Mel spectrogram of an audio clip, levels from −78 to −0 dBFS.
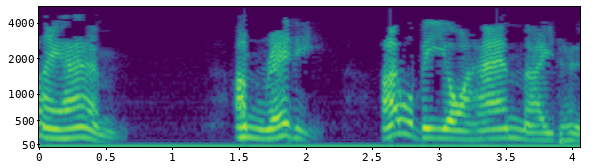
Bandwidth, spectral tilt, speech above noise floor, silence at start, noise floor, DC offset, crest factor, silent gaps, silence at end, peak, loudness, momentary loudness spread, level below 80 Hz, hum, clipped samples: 5.4 kHz; -9 dB/octave; 42 dB; 0 s; -57 dBFS; 4%; 16 dB; none; 0 s; 0 dBFS; -16 LUFS; 11 LU; -52 dBFS; none; under 0.1%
